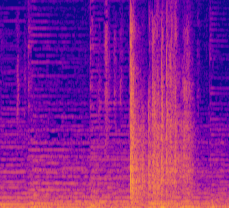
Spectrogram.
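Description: Dice clatter sharply onto a hard surface as a player rolls for a haggling check, a quick rattling tumble that settles within about a second, heard over steady soft background music.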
